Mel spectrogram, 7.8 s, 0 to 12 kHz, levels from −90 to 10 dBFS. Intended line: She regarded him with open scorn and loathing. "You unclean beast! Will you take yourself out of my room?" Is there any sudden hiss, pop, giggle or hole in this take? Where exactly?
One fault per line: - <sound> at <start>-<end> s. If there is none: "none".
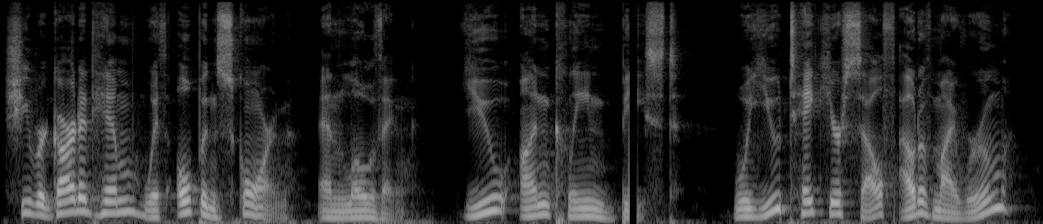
- dropout at 4.7-4.8 s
